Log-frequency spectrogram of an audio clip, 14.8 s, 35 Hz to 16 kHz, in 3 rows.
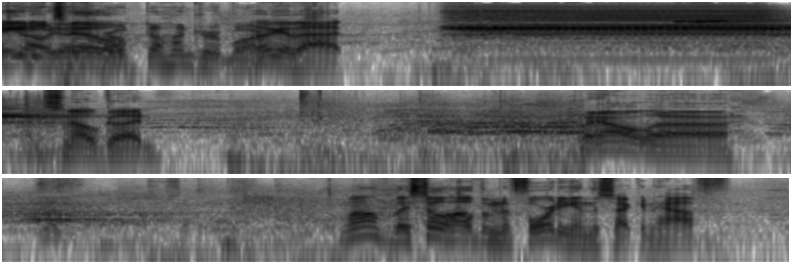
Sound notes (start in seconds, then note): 2.7 buzzer sounding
